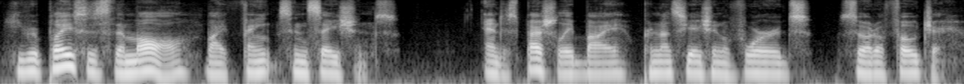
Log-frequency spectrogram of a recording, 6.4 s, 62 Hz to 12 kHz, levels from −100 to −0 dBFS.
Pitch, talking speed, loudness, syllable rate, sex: 125 Hz, 140 wpm, -18 LUFS, 5.2 syllables/s, male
